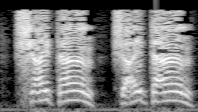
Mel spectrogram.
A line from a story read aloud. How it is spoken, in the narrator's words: screeches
